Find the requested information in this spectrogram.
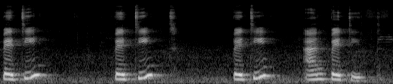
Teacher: The pronunciation of all the forms will be very similar, but there will be more emphasis on the consonants in the feminine forms.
